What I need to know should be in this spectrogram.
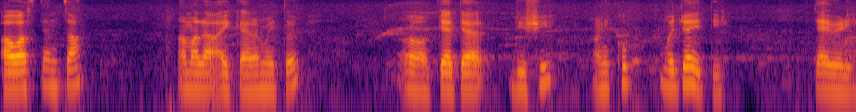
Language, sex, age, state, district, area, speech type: Marathi, female, 45-60, Maharashtra, Sangli, urban, spontaneous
